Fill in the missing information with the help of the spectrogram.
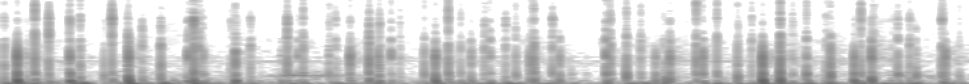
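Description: A pink vinyl gel bead eye mask, soft and filled, is held up, squished and tapped with long nails. The result is a dense run of quiet, sharp crackling ticks and taps with bright clicky edges over a low, soft squish, each click dying away almost instantly.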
